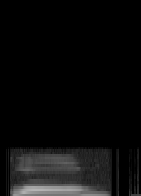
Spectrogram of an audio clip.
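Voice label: "gwong3", Cantonese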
